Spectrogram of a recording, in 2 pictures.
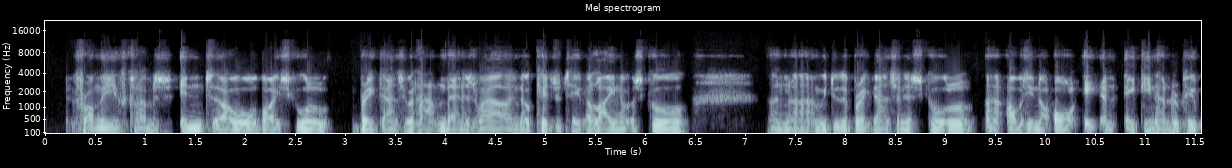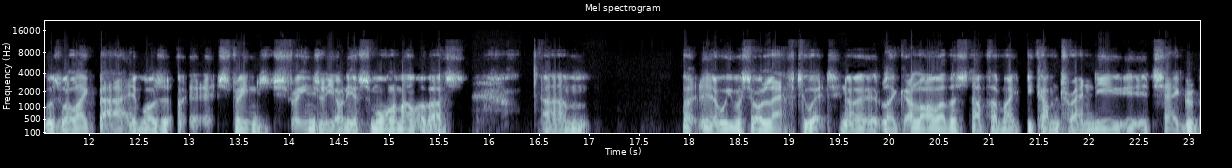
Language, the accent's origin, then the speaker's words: English; Swansea, Wales, United Kingdom; also born or lived in Nottingham; I moved from Penland, even though I still went to Penland school, I moved from Penland, living in Penland, to a place called Forest Fach, which was, because Swansea is not a big city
